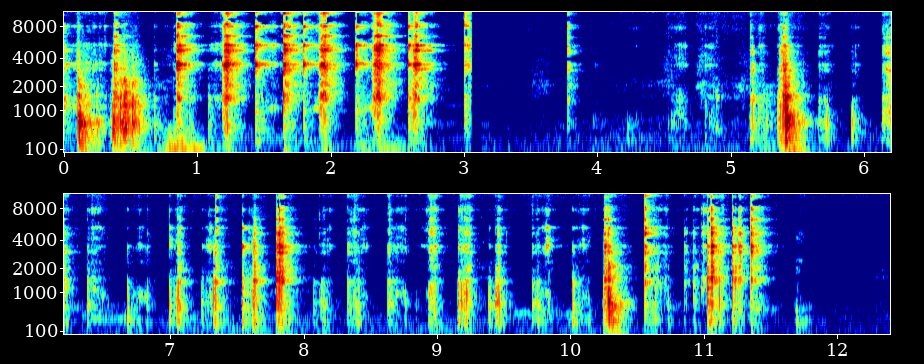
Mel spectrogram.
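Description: Metal spoon clinking and scraping against a ceramic plate as ground spices are tipped into a plastic food-chopper bowl. A quick run of clinks comes in the first three seconds. Then, after a short pause, there is a longer series of lighter taps and scrapes, with one louder knock about five and a half seconds in.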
